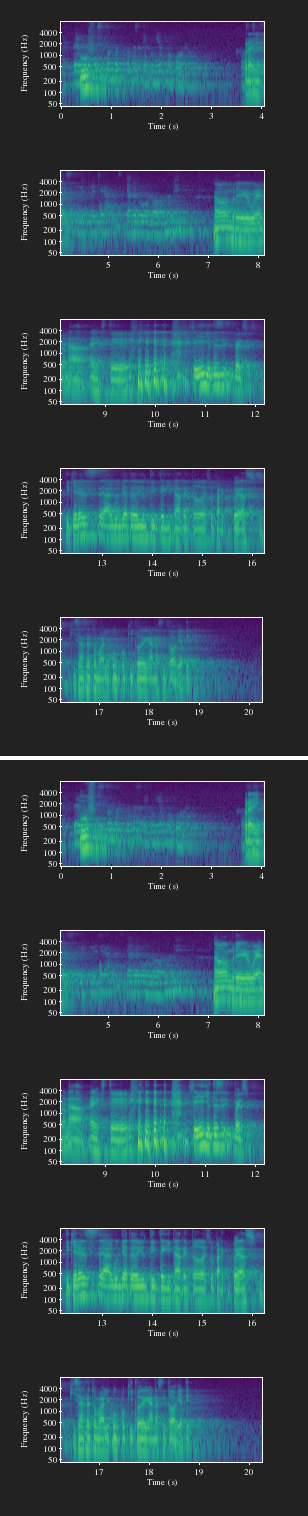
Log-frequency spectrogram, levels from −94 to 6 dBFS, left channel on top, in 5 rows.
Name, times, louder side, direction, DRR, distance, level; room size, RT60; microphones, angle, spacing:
voice 1, 0.2-2.5 3.6-6.5, left 1 dB, 60° left, 2 dB, 4.2 m, -37 dB
voice 2, 7.1-11.8 12.3-16.1 16.4-18.8, right 3 dB, 70° right, 10 dB, 1.1 m, -24 dB
29.5 x 27.5 x 5.5 m, 2.1 s
head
